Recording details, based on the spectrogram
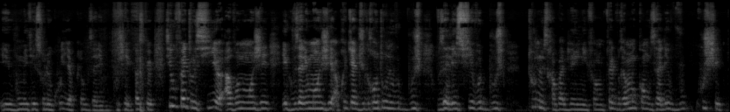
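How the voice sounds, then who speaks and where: A young woman chatting casually in a vlog, animated and slangy as she talks to her viewers. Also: medium pitch, quick pace, distant mic. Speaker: vlogger. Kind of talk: casual haul video chat.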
